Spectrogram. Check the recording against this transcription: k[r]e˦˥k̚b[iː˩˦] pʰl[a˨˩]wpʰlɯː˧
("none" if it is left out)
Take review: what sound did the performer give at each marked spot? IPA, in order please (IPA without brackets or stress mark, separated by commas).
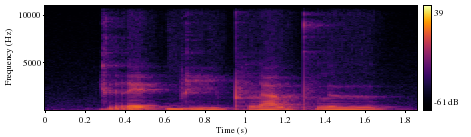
r, iː˩˦, a˨˩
